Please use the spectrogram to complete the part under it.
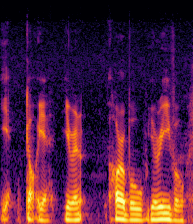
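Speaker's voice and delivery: ordinary talk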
